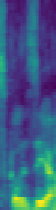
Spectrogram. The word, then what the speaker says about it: Ecclesia: Birthing of the ecclesia. Yes. Ecclesia, however you pronounce it. You pronounce it different. Ecclesia, there you go.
